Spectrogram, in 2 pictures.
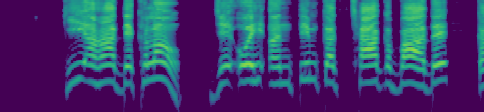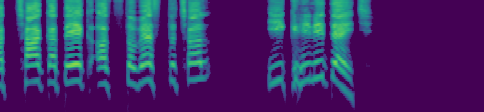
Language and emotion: Maithili, disgusted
